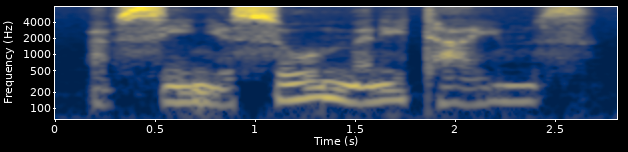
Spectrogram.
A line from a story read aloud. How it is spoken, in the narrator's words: he said, his voice whispering warm in my ear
